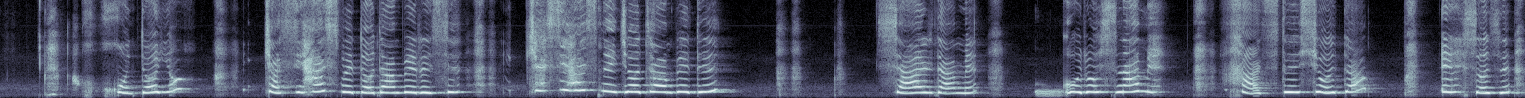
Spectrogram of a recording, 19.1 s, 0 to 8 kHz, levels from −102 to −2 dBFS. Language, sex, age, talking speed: Persian, female, 30-49, 45 wpm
